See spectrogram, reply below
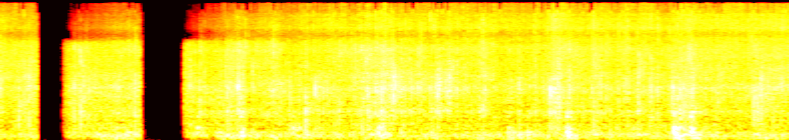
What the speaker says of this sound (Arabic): هنبتدي دلوقتي ننزل بفصين الثوم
